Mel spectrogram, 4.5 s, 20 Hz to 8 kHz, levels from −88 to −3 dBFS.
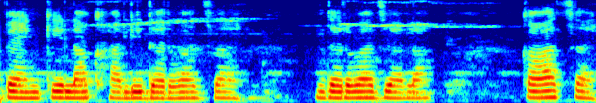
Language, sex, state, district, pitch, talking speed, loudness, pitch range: Marathi, female, Maharashtra, Solapur, 180 Hz, 80 wpm, -17 LUFS, 175-185 Hz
